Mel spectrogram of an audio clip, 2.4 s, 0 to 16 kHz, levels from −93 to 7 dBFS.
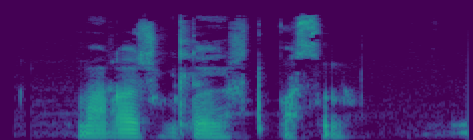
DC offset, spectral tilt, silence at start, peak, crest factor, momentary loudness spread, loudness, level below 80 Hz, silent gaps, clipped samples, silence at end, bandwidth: under 0.1%; -3 dB/octave; 0.4 s; -14 dBFS; 22 dB; 7 LU; -35 LUFS; -60 dBFS; none; under 0.1%; 0 s; 11 kHz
